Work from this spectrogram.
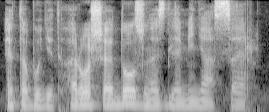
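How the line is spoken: Calm. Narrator (Russian): Он сказал спокойно

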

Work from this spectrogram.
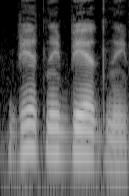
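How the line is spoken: Soundless whisper. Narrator (Russian): беззвучно шептала Маргарита

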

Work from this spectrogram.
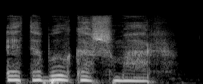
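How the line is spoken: Whisper. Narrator (Russian): прошептала Тамарис

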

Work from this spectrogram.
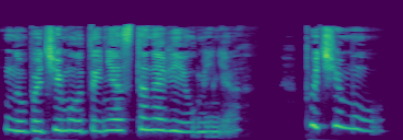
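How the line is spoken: Sobbing girl. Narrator (Russian): всхлипывала девушка

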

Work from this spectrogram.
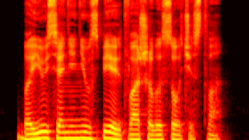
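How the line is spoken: Gloomy reply. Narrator (Russian): мрачно ответил Хелберилл

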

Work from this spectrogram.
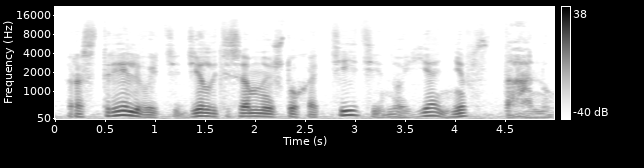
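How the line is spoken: Languid barely audible voice. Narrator (Russian): Степа ответил бы томным, чуть слышным голосом

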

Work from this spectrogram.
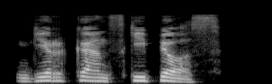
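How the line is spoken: Muttered through teeth, barbarian accent. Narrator (Russian): процедил сквозь зубы дикарь с варварским акцентом

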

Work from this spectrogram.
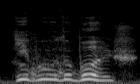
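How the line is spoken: Hoarse rasp. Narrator (Russian): прохрипела голова

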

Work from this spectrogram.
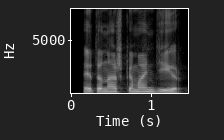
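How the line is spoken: Cheerful child's voice. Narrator (Russian): весело темноволосый малыш

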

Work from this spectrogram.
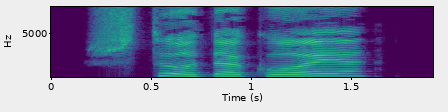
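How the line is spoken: Growl. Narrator (Russian): зарычал Конан

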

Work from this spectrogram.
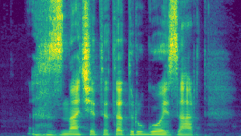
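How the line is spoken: Laughing. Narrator (Russian): засмеялся Гордон

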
